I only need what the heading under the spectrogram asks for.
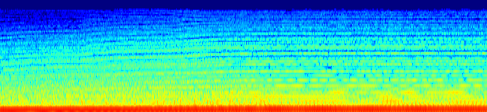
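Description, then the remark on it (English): The THX Deep Note logo: a loud, dense swarm of sustained synthesized tones that shifts and settles into one huge steady chord, anchored by a deep rumbling bass, with no voices. “THX. THX.”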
